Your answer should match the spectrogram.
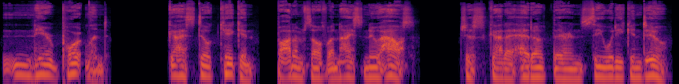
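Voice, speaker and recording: Casting: male narrator as tough, affectionate mercenary woman, casual and clipped, dark soft tone, dry sound. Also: on the low side, moderate pace, husky, no echo. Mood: quietly hopeful. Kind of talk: audio fan fiction dialogue.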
